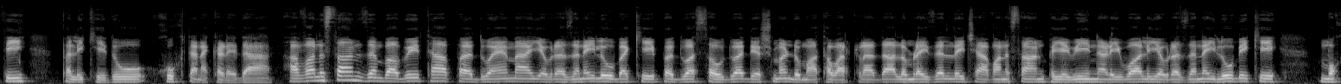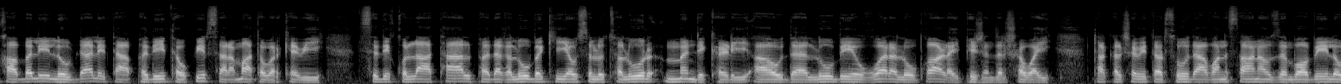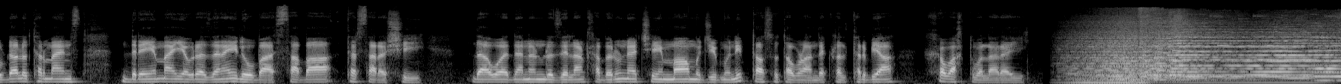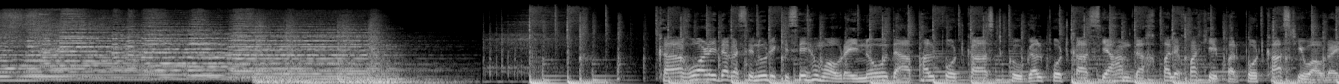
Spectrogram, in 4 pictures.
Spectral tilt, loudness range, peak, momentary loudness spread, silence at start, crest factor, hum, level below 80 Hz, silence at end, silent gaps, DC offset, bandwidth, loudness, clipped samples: -5 dB/octave; 4 LU; -2 dBFS; 7 LU; 0.05 s; 16 dB; none; -32 dBFS; 0 s; 37.25-37.31 s; under 0.1%; 16.5 kHz; -19 LUFS; under 0.1%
